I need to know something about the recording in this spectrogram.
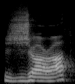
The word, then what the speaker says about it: Zharoff: underneath, it would be a zh kind of sound, like je, right, in French. And or Zharoff. Hey-o, that is how you say my last name, guys.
